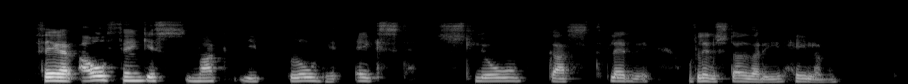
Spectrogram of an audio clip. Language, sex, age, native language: Icelandic, male, 20-29, Icelandic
